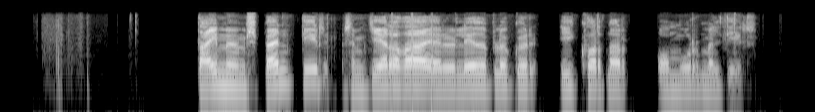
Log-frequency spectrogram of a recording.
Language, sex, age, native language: Icelandic, male, 30-39, Icelandic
